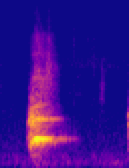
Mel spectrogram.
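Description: A single loud, close dog bark out of silence, followed by the start of another bark at the very end.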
